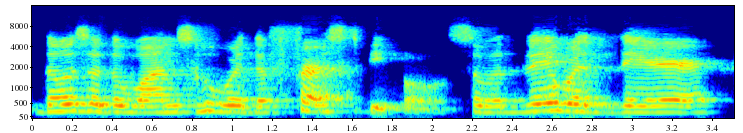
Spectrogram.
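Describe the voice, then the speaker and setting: A middle-aged woman from Guyana, a fashion designer and interview guest, talking slowly and thoughtfully with many pauses and ums. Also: medium pitch, steady tone, fairly bright tone. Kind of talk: online video interview. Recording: echoey room over video call.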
